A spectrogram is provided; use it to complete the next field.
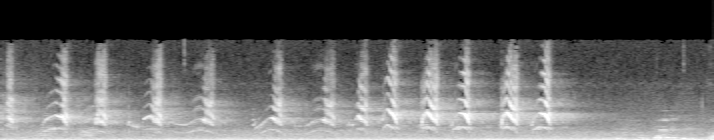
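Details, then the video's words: Unidentified green birds atop a tree by a kitchen; one sings a rapid series of high, wavering chirps and rising slurred notes, several per second, over a steady low background rumble. "Singing Birds"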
